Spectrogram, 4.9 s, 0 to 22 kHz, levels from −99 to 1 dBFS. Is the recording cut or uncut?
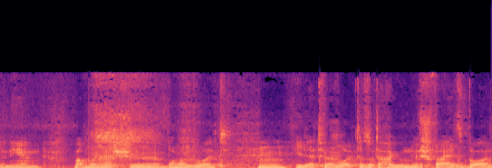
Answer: cut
